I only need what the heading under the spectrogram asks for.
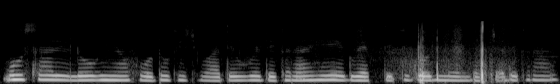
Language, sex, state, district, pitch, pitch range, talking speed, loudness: Hindi, female, Madhya Pradesh, Bhopal, 195 Hz, 185-200 Hz, 205 wpm, -23 LUFS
